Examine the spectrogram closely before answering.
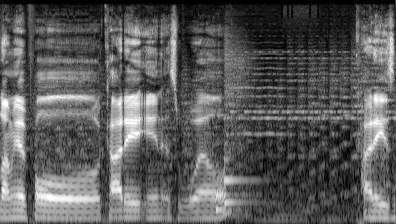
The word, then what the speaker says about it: Kaede: It's Kaede.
